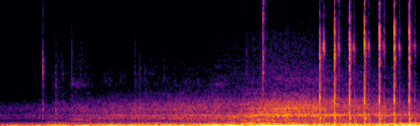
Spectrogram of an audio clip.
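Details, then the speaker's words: Diesel heater dosing pump in an LDV Convoy van clicking with sharp, evenly spaced ticks while priming over a low van rumble; air bubbles coming through, pump working normally. "all right that's going don't know if you can hear the pump clicking all right it's coming through bit of air bubbles [Music] coming right pump's working"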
